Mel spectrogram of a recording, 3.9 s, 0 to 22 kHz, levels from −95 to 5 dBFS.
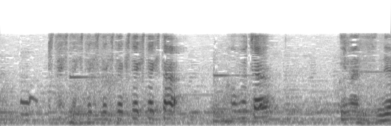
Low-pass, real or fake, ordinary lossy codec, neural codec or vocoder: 7.2 kHz; real; none; none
